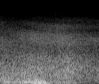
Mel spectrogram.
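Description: Calm sea waves wash onto the beach at Ramsgate as a steady broadband rush, swelling briefly near the start, with wind buffeting the microphone and no voices.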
